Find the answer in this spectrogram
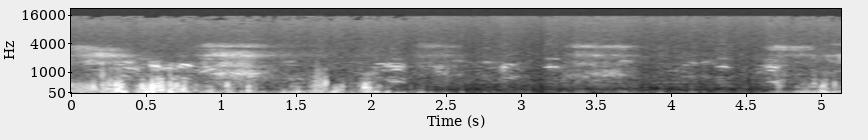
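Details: River geese heard on a short afternoon scouting trip dated 12 11 17: loud bursts of clamorous honking at the start, then fainter, spaced honks over low rumbling wind noise.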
